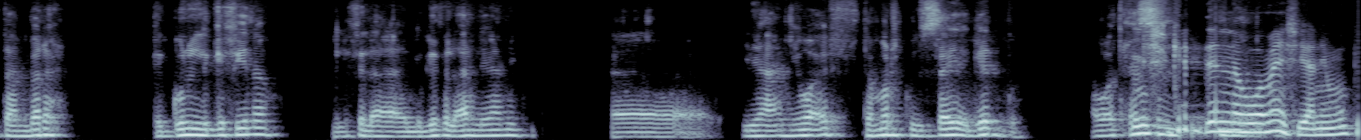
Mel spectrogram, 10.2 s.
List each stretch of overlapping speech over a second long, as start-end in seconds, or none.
none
